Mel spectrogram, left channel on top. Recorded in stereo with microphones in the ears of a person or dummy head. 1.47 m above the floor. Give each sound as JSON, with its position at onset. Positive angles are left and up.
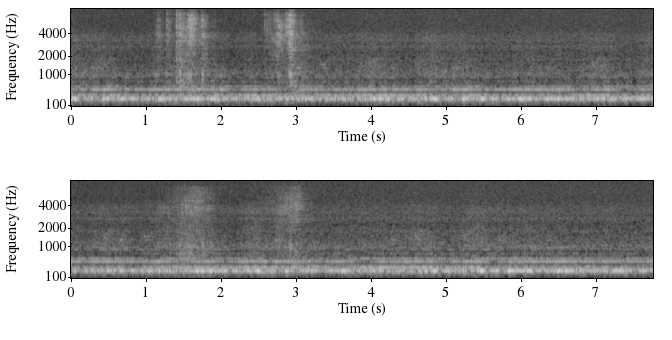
{"t": 1.1, "sound": "crushing", "side_deg": 80, "distance_m": 9.0}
